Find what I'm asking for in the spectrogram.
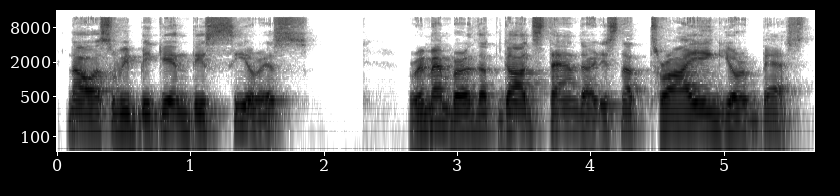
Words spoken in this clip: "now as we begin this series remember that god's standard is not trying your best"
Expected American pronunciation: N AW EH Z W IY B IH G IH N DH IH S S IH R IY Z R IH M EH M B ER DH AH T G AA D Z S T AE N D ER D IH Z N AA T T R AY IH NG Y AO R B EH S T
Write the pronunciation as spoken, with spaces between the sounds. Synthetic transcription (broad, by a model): N AW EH S W IY B IH G IH N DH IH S S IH R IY S R IH M EH M B ER DH AH T G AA D S T AE N D ER D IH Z N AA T T R AY IH NG Y AO R B EH S T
